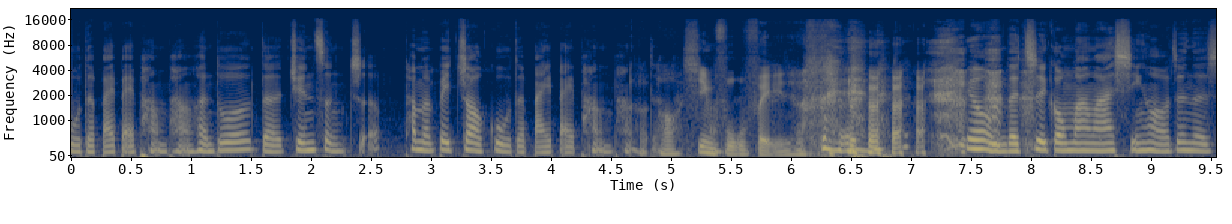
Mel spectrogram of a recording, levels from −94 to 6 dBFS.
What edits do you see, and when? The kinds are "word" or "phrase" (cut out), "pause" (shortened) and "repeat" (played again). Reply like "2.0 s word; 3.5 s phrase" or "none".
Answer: none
